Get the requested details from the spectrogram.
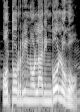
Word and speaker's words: otorrinolaringólogo: Es otorrinolaringólogo.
